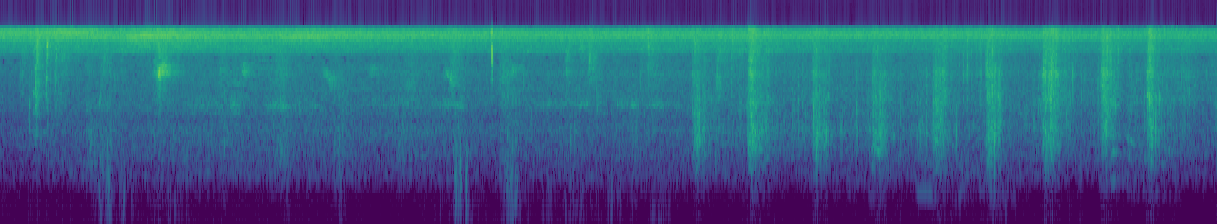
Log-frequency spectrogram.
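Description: Footsteps on concrete, a run of about two steps a second in the second half, over a steady high hiss.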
